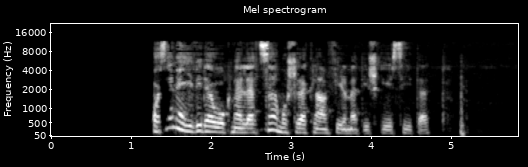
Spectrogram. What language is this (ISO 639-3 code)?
hun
